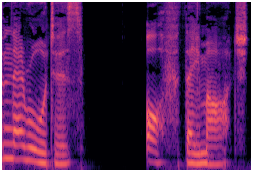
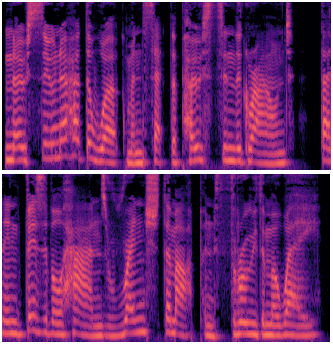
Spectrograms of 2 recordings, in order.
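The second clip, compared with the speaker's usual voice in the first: usual speaking voice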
